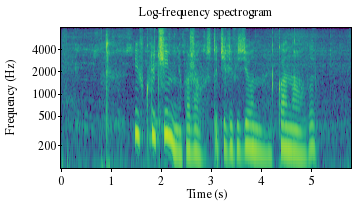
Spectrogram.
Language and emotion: Russian, sad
